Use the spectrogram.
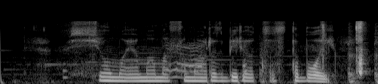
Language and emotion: Russian, angry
